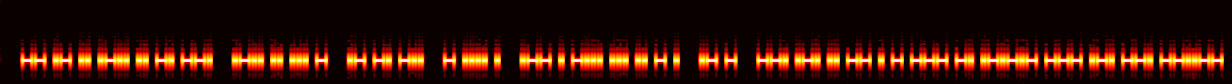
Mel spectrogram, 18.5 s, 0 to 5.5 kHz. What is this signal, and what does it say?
Morse code, heard as a keyed tone, about 25 wpm, 600 Hz. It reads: MAILING LIST AND THE WEBSITE AT GRIMETON.ORG,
